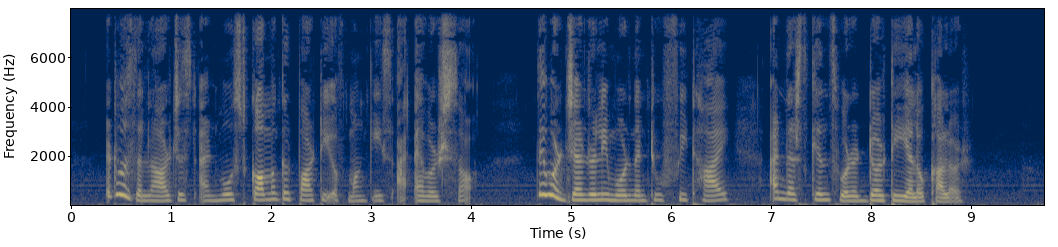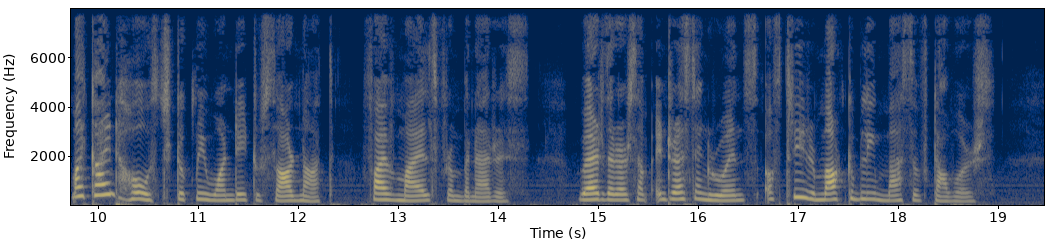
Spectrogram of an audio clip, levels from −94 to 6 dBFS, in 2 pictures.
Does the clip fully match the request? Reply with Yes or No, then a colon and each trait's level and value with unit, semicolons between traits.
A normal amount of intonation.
Yes: average, 3.7 semitones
